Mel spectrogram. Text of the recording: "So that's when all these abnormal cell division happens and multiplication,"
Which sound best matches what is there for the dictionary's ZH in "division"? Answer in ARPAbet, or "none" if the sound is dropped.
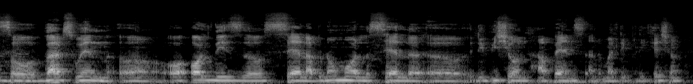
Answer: SH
